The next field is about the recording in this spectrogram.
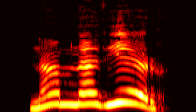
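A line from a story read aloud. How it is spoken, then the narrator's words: Shout. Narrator (Russian): крикнула Кайдену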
